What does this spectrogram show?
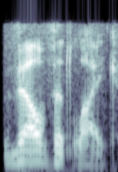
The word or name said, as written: velvetlike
